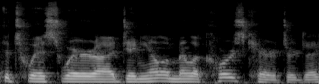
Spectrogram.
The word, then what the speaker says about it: Melchior: I also like the twist where Daniela Melchior's character, did I say her name right?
